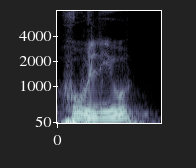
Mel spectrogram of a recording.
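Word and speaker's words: Gouweleeuw: Fangen aber an mit den Rohpunktern und da habe ich die Augsburger Innenverteidiger, Oxford und äh, Huveleu. Huveleu übrigens auch, nicht Huveleu. Es gibt ein YouTube-Video, das wir, uns eingeschickt wurde, von der korrekten Aussprache von Huveleu, also mit H am Anfang.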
